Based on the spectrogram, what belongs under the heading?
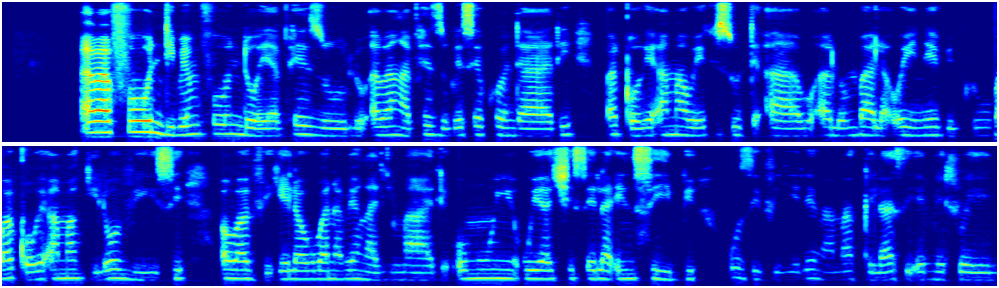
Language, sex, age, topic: North Ndebele, female, 25-35, education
